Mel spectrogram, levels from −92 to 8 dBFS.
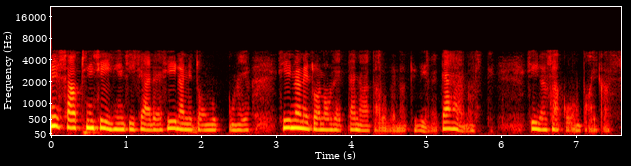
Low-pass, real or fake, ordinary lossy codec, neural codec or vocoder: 5.4 kHz; fake; none; codec, 44.1 kHz, 3.4 kbps, Pupu-Codec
